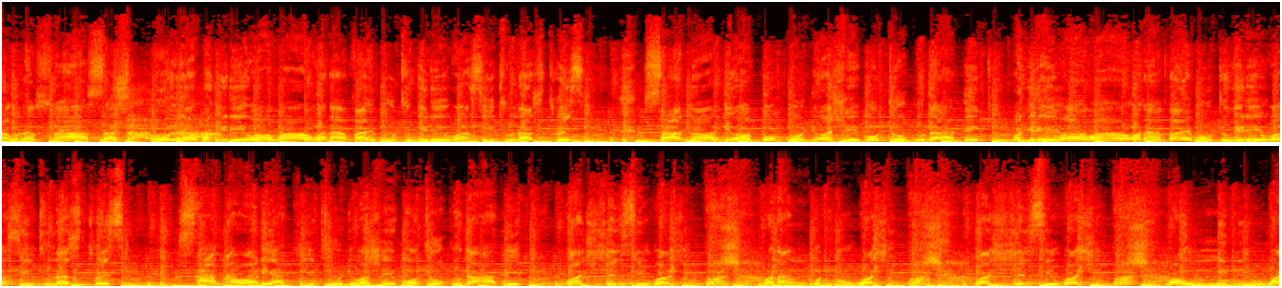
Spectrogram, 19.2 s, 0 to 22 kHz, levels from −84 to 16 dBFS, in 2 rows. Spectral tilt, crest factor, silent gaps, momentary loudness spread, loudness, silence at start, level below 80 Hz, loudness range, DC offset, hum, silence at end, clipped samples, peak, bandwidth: -5.5 dB/octave; 10 dB; none; 2 LU; -10 LUFS; 0 s; -16 dBFS; 1 LU; under 0.1%; none; 0 s; 1%; 0 dBFS; over 20 kHz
